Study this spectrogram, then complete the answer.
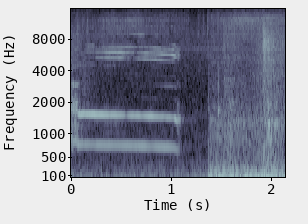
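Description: A chicken in the video game DayZ gives a drawn-out, steady crowing call for about a second, followed by a rougher noisy burst, moderately close.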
